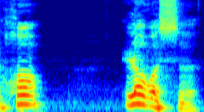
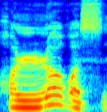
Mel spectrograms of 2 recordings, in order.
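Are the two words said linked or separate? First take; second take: separate; linked. First: The two words are said separately, without linking. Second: The words are linked with a slight l sound. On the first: "따로 따라하면" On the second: "연독하면"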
